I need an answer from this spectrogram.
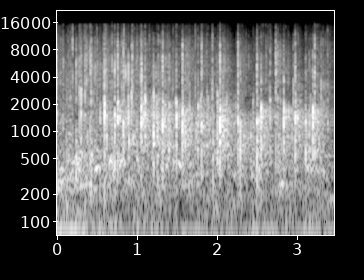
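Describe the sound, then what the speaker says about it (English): An audience at a summit breaks into steady clapping, a continuous patter of many hands with scattered sharper claps, sustained and fairly even throughout with no talk over it. "Clap for me, please."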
